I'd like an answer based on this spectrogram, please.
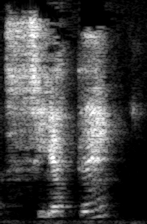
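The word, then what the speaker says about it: siete: part um I for seven we have uh CFA which would be s-i-e-t-e and then for Ultra CH in Spanish is pronounced and so we have Portugal o c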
